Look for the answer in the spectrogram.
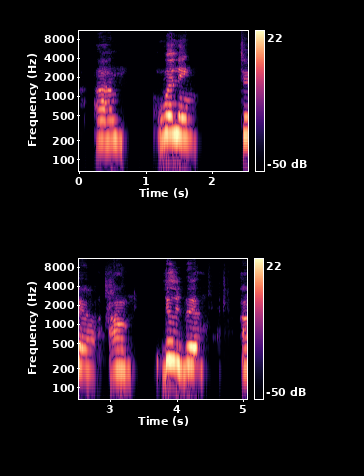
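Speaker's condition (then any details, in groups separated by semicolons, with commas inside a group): Cerebral palsy; cerebral palsy, from birth, uses wheelchair; 27 years; speech expected absent, now speaks very well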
